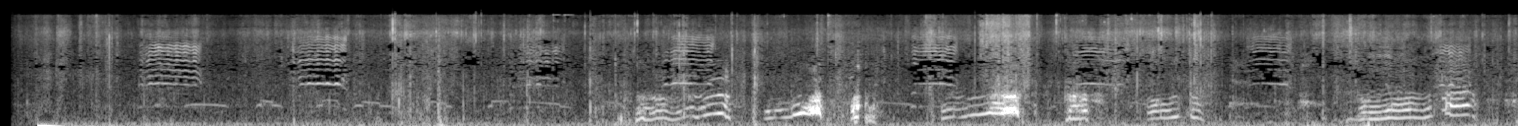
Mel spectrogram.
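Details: Big male goat kept for mating with many goats on a goat farm: wavering, quavering bleats with rising and falling pitch, a few early ones then a run of overlapping calls from about six seconds, some background noise.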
